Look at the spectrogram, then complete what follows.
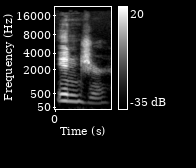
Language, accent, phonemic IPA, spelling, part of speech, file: English, US, /ˈɪn.d͡ʒɚ/, injure, verb, En-us-injure.ogg
- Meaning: 1. To wound or cause physical harm to a living creature 2. To damage or impair 3. To do injustice to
